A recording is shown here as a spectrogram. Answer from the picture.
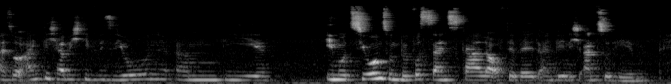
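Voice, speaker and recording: Her intonation fairly even, a woman with a fairly high, somewhat breathy voice speaks with big swings in loudness. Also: moderate pace. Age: 40s. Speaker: civil servant and founder of a courage movement. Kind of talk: casual interview. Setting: remote call from Jamaica.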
